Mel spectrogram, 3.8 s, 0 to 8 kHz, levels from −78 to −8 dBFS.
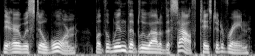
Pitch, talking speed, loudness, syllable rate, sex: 135 Hz, 265 wpm, -16 LUFS, 5.2 syllables/s, male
